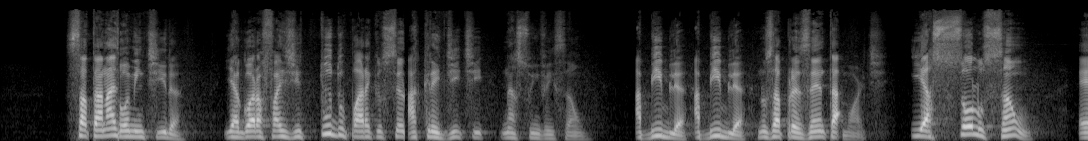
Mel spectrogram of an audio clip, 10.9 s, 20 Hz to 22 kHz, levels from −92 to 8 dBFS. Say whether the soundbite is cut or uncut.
cut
